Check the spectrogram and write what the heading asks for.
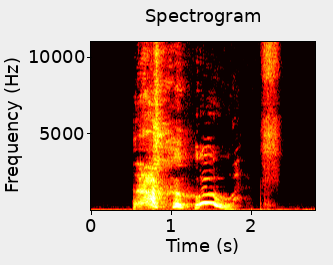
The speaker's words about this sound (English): I'm gonna sneeze.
